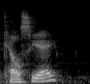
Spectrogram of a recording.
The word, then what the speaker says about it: Kelsier: And Brandon Sanderson had told my friend that uh, in his mind he always pronounced it Kelsier, like with a French mm-hmm. word on it, kind of thing.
